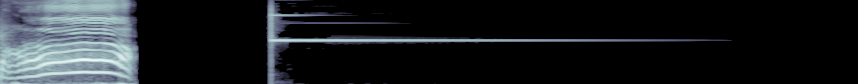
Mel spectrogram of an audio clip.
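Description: The drawn-out last note of a rooster's crow, its pitch rising then falling over about a second. About a second later a single high bell-like ding rings out and fades away over about two seconds.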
